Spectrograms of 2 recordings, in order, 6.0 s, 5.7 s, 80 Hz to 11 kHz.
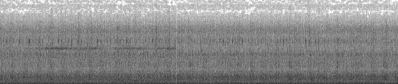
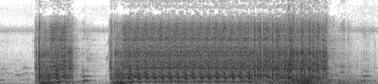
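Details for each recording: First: Suzuki F6A three-cylinder engine, from a hard-starting repair; it holds a steady, even idle with a low hum and no misses, knocks or hunting. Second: F6A engine: short crank, pause, then over three seconds of steady rapid cranking that never catches; hard starting, long cranking.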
